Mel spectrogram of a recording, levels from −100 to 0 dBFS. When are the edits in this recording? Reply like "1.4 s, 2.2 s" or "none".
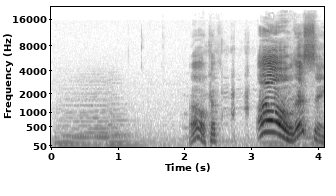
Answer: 2.0 s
